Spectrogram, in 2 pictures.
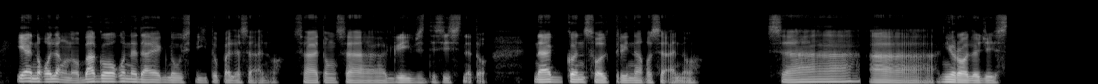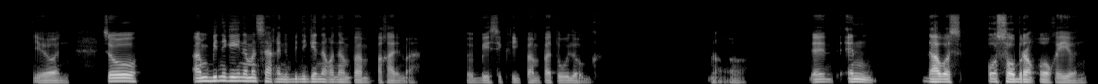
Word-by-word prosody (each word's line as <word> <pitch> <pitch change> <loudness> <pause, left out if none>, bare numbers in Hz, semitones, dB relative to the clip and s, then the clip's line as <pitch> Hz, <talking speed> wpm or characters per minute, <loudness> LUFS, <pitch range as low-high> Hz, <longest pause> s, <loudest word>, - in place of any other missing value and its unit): iano 145 -1 +4
ko - - +4
lang 110 -6 -1
'no, 90 - -4
bago 130 +4 +3
ako 135 +1 0
na-diagnose 105 -5 -2
dito 100 -2 -11
pala 90 0 -4
sa 95 -2 -10
ano, 95 +2 -19
sa 95 -2 -3
'tong 100 0 -6
sa 90 -2 -3
Graves 95 -1 -3
disease 95 +1 -10
na - - -7
'to, - - -11 0.5
nag-consult 110 -2 +2
rin 100 0 -1
ako 95 - -5
sa - - -5
ano, - - -9 0.6
sa, 110 - -6 0.8
ah, 95 -2 -3
Neurologist. 90 -6 +2 1.3
Yun. 90 -1 -2 0.4
So, 150 -1 +7 0.5
ang 150 +3 +5
binigay 170 0 +5
naman 155 -1 +5
sakin, 130 -5 -1
binigyan 125 +1 -1
ako 110 - -3
ng 110 -1 -3
pampakalma. 95 -4 -5 0.5
So - - -8
basically 95 0 -7
pampatulog. 90 -1 -5 1.1
Oo. - - -14 0.6
Then 115 -1 -1
and 125 -5 +2 0.5
that 125 0 +8
was 120 -1 +3 0.2
ooh, 130 - +4
sobrang 120 -4 +6
okey 100 -3 +1
yun. 85 -1 -6
100 Hz, 130 wpm, -23 LUFS, 95-125 Hz, 1.3 s, that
